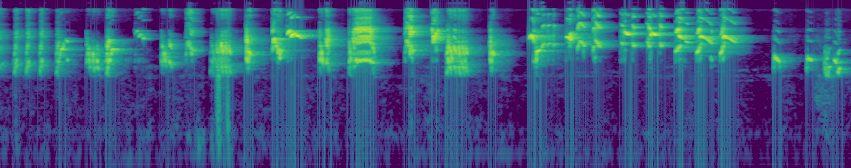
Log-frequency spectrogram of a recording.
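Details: {'caption': 'Orange-headed thrush song used to stimulate a silent bird to sing: a long, steady stream of rapid, varied high chirps, whistles and mimicked-sounding phrases with only tiny pauses.'}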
